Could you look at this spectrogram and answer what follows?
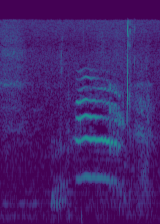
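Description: A cat gives a single short, close meow, with faint household background and no talking.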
